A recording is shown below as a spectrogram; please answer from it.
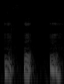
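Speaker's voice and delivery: usual speaking voice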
